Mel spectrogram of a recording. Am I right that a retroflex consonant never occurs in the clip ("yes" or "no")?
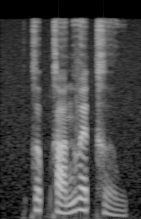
yes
